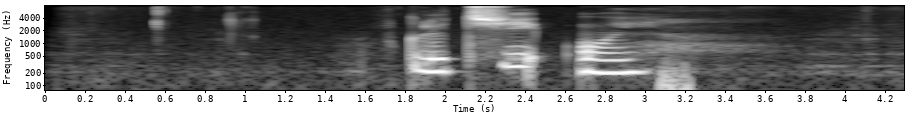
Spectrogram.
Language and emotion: Russian, neutral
